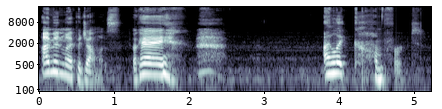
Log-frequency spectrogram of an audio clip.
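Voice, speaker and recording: A woman with a deep voice talking candidly in a personal vlog, frank and halting, with pauses and restarts, recorded at home on a phone camera. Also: expressive, slight background noise. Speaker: vlogger. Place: at home, indoors. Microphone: phone camera, recorded in portrait mode.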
